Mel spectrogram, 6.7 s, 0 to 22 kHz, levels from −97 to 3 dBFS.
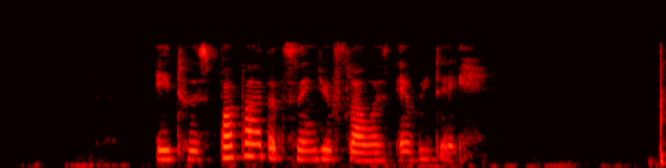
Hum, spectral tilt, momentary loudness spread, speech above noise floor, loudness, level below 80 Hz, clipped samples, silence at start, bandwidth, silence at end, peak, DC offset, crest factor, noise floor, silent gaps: none; -2.5 dB/octave; 11 LU; 34 dB; -50 LUFS; -80 dBFS; under 0.1%; 0.75 s; 8.2 kHz; 0 s; -30 dBFS; under 0.1%; 24 dB; -84 dBFS; none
